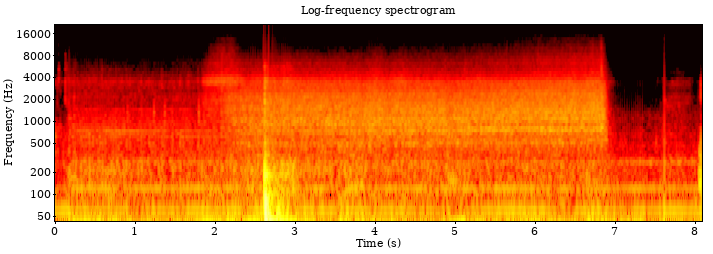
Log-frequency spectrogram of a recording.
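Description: Electric motor of a power reclining home theater chair running for about five seconds as the back reclines toward the wall, with a single knock shortly after it starts, then cutting off suddenly.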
